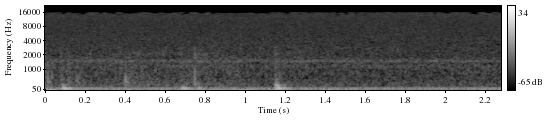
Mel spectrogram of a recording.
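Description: Steady low electrical hum from the recording setup, with a few faint soft thumps about a second apart.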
